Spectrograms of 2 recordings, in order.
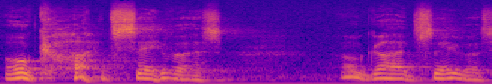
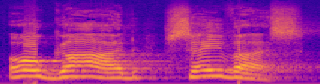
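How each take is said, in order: First: Soft, hushed retelling of a plea; a preacher softly echoing the cry after the towers fell; quiet plea. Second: Loud, pleading cry for rescue; a frightened crowd crying out for God to save them; desperate cry to God. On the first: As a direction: murmur the prayer under your breath. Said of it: "what did people say?". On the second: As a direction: shout it like people caught in a tornado. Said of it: "people start screaming what?". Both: Retold or imitated.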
